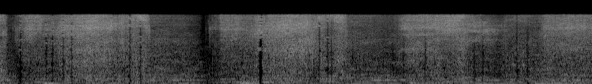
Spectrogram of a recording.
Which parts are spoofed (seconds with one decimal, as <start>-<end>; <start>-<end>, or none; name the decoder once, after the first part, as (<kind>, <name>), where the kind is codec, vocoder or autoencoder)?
3.3-5.3 (codec, DAC)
